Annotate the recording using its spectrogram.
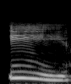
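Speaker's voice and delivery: "E" said alone as a long ee; isolated vowel sound. Shown as a demonstration. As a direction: stretch out "E" for the class. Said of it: "Digraph E Y".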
